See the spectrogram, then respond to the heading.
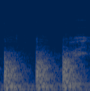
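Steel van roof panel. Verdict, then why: Resonant. Three knocks on a bare steel roof panel of a Peugeot Boxer van with no sound deadening ring out loud and resonant, each with a hollow metallic boom that hangs before the next. The untreated panel sounds really loud compared with a deadened one.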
